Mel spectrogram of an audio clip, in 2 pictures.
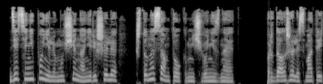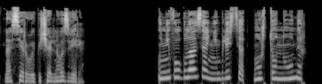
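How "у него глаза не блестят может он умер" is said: fearful, anxious, frightened, pitched up. Narrator reads a child asking about the grey animal they are watching: frightened. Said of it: "испуганно спросила Мирра".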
